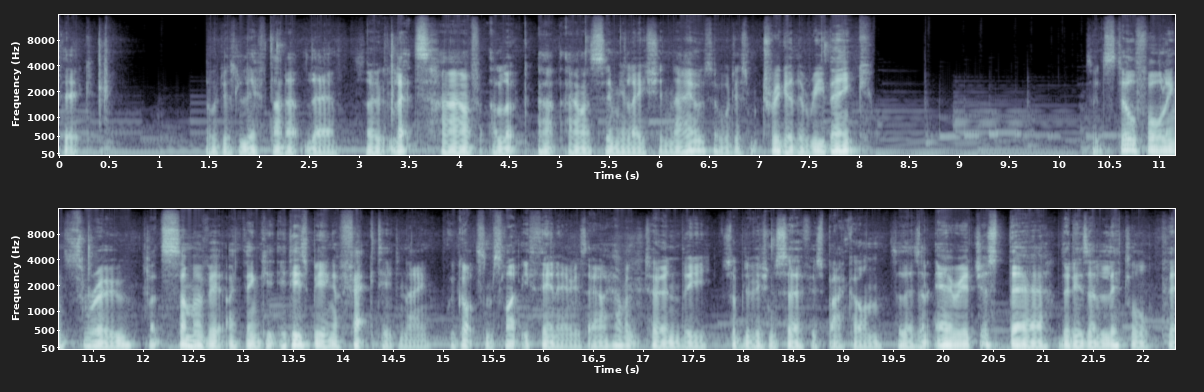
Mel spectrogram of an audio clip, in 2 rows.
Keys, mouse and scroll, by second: 2.1 click, 2.8 shift+middle click, 5.2 click, 8.3 click, 10.1-10.9 scroll up 2, 10.9-11.3 scroll up 1, 11.6-12.0 shift+middle drag, 12.5-14.4 scroll up 2, 17.7 click.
